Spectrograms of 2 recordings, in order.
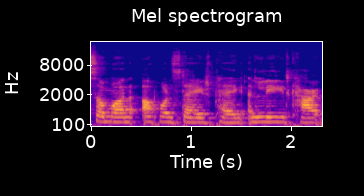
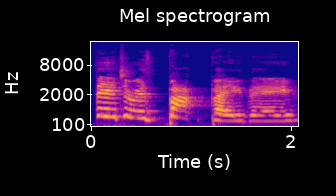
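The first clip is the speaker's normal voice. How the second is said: far higher and louder shout, stretched out; bigger triumphant cheer; 5 semitones higher, 7 dB louder, slower than usual. Real, not acted. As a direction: belt it out even bigger. Repeat even bigger.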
